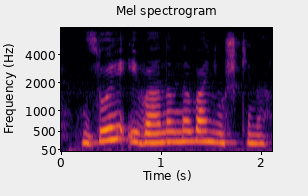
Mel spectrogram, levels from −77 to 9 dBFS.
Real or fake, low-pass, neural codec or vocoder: real; 7.2 kHz; none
